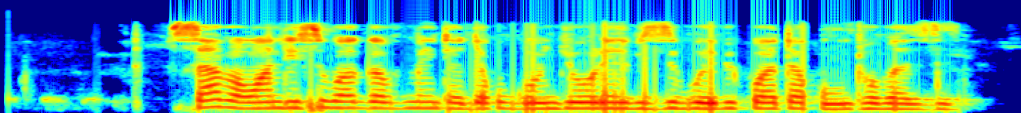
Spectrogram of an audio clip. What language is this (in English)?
Ganda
